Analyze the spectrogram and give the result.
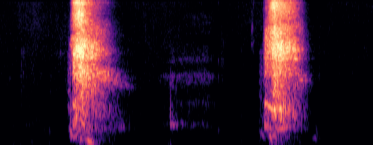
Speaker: Oh man. I still have to sneeze. How is that even possible?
